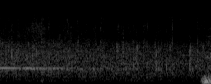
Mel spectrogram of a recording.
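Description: Audience applause dying away, fading steadily.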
